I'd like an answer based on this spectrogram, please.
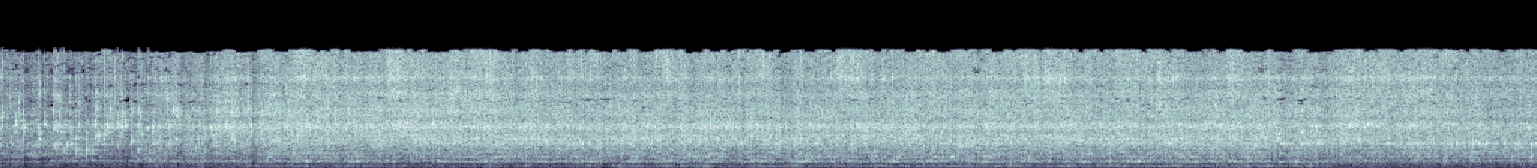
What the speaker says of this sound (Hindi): अब हम अदरक लहसुन का पेस्ट डालेंगे।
